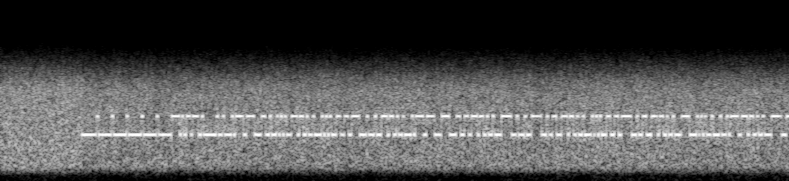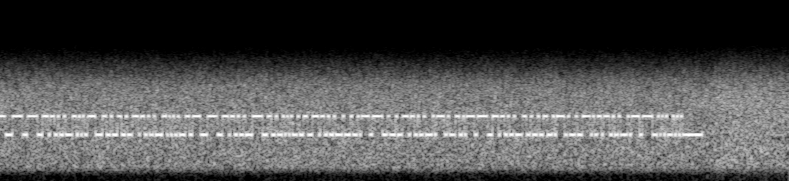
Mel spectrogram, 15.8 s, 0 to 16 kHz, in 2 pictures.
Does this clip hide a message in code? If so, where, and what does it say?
Yes: RTTY (50 baud, 450 Hz shift) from 0.8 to 14.9 s, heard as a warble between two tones, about 1170 Hz centre, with radio static. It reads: 3906 6891 3998 5152 6852 9613 5955 4900 4795 5062 1351 3735 0231 3566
